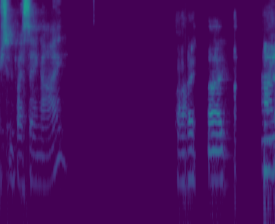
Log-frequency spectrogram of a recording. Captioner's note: chorus of ayes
